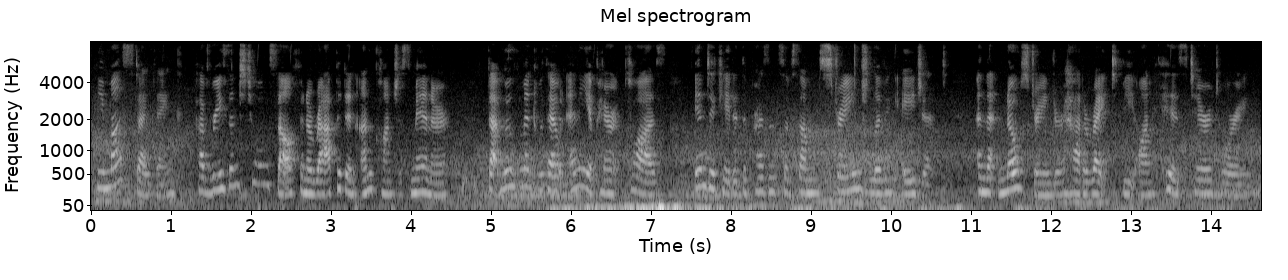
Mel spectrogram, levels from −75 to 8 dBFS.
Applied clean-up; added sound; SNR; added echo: none; Cricket / Motor vehicle (road); 3 dB; none.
